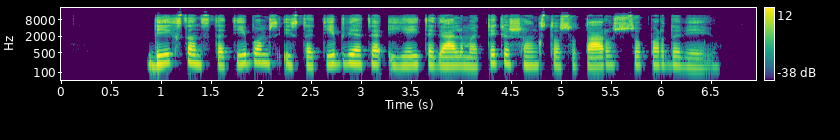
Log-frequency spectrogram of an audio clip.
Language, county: Lithuanian, Vilnius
